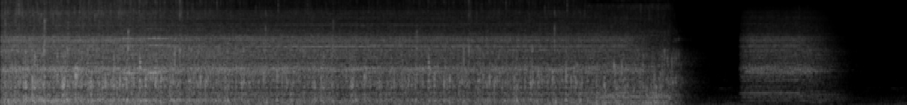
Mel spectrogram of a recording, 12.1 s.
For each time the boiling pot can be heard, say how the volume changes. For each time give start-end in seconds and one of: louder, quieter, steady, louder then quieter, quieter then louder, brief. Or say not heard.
0.0-9.1 quieter.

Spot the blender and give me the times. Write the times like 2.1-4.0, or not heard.
0.0-12.0.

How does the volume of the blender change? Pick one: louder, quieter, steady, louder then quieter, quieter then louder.
quieter.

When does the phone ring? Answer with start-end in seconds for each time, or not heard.
1.6-2.2.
